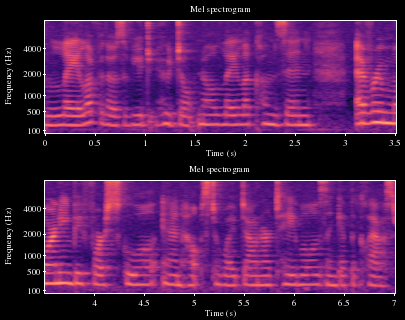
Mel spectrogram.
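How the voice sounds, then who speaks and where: A woman, a primary school teacher, chatting to young pupils in an encouraging way. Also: mid-range voice. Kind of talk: read-aloud and chat to young pupils. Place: at home.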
